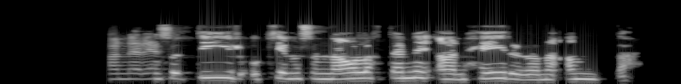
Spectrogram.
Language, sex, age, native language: Icelandic, female, 30-39, Icelandic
